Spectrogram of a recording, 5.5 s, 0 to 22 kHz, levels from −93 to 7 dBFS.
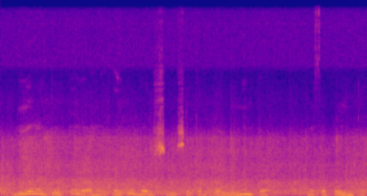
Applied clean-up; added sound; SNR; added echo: none; Rain; 3 dB; none.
